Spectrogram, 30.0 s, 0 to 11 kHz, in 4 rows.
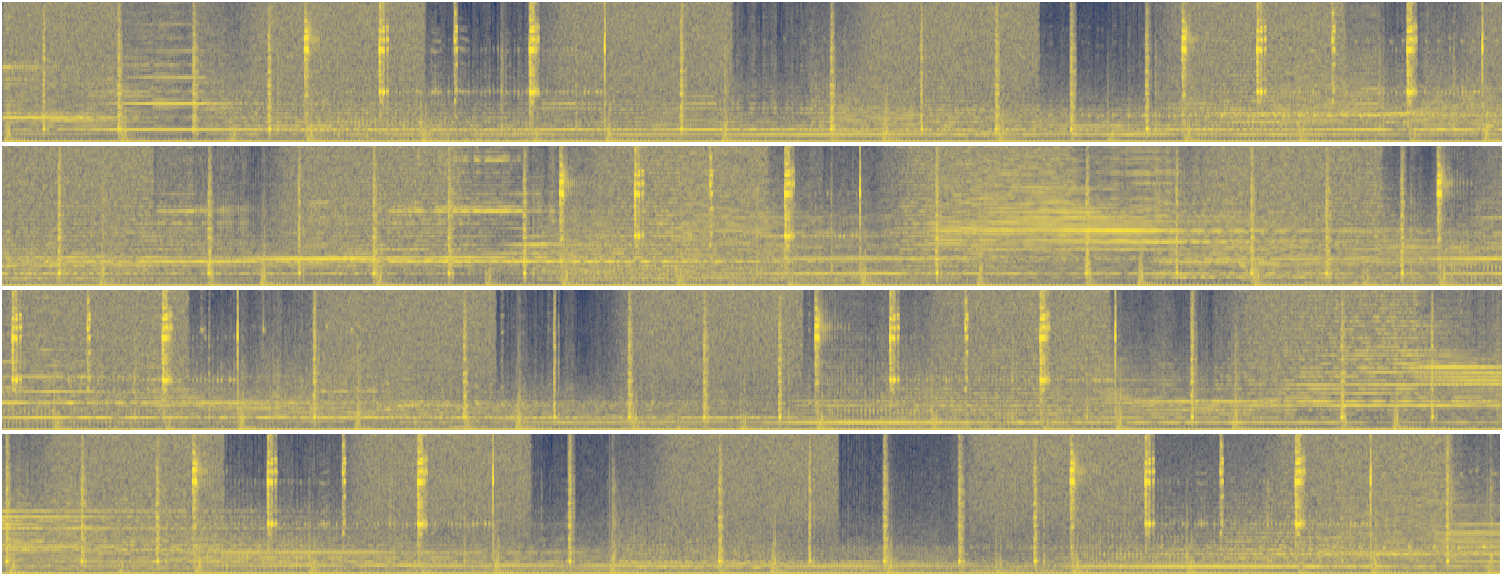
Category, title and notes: Music > Other
Experimental rhythmic ambient pulse1
Laid back pulsing ambient rhythm. Slightly interrupted syncope, to keep you out of easy-listening mode. Synth back, enjoy and relax to the rhythm!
